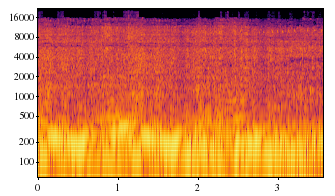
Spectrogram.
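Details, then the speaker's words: Honda CB250 bobber revving after carb float replacement and exhaust sealed with no blows; clean crisp rev blips rising and falling smoothly without popping from the pipes, healthy running. "honestly guys the bike's sounding really healthy to me really healthy i'm very pleased"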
